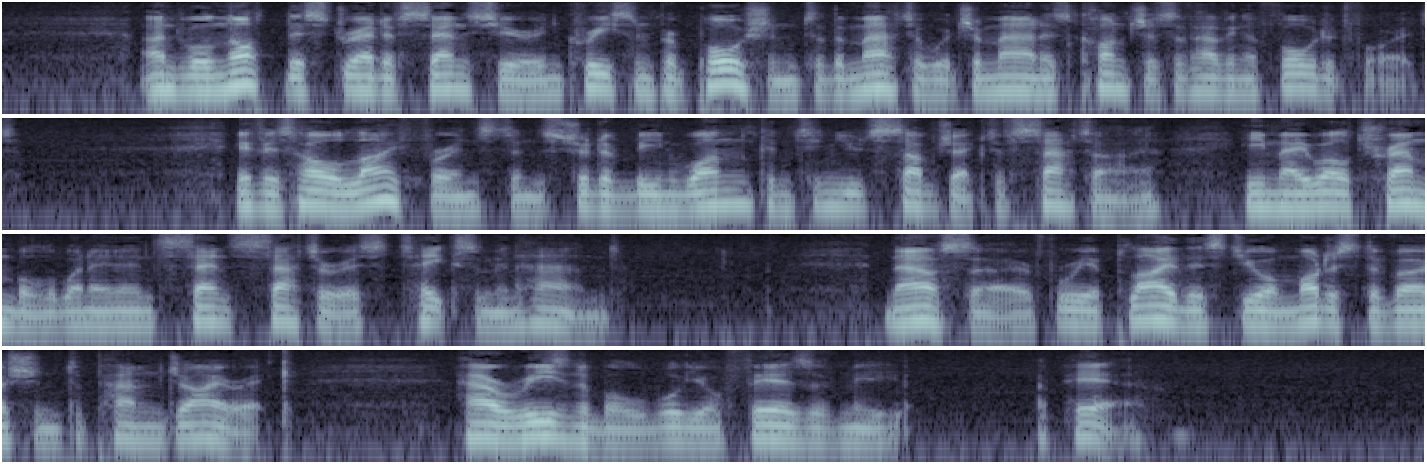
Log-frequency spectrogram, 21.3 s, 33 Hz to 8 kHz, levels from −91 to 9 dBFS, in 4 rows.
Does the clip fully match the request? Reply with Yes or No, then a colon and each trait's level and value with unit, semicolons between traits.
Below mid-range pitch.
Yes: low, 100 Hz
